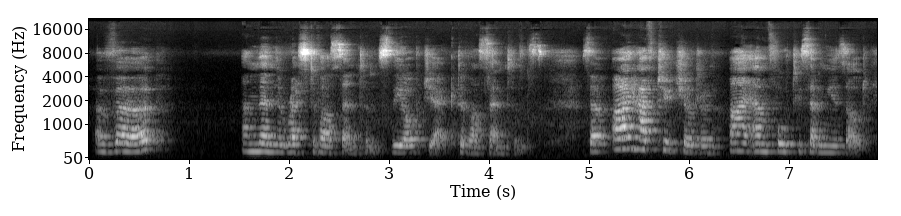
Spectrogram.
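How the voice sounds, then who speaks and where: A woman's voice: fairly high pitch, darkish tone. Patient woman teacher in her forties. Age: 40s. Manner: patient, repeats points with frequent "okay". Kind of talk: recorded online grammar lesson. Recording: echoey room, voice a bit far from the mic.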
